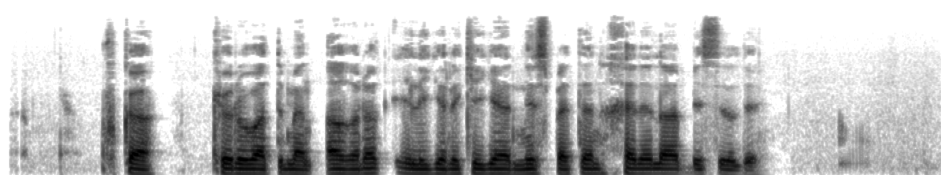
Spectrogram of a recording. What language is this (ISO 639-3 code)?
uig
